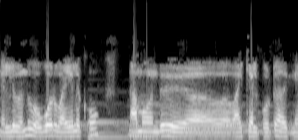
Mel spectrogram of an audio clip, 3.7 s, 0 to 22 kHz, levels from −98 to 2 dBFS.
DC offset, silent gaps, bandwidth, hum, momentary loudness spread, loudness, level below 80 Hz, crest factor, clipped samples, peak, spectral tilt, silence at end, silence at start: under 0.1%; none; 5.4 kHz; none; 6 LU; -14 LUFS; -50 dBFS; 14 dB; under 0.1%; 0 dBFS; -4.5 dB/octave; 0 s; 0 s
